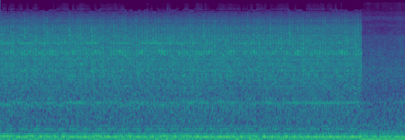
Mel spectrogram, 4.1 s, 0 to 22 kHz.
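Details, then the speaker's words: Chevy Tahoe, new ATK 5.7 LS V8 finishing its first idle break-in session on a safe break-in tune. Oil pressure about 40 at idle, fans on manually. Smooth, even low rumble with no knocks, ticks or misses: normal idle. "All right, she's running. We've gotten through one idle session, or break-in session."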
